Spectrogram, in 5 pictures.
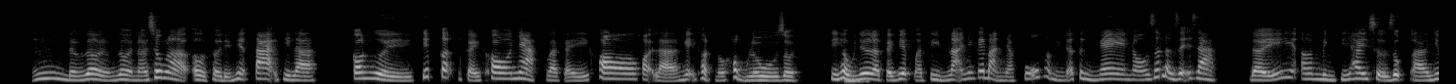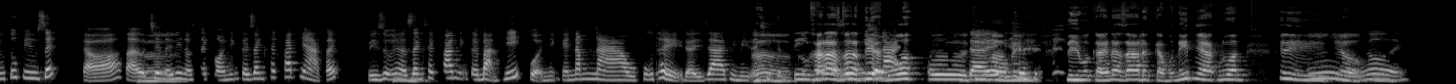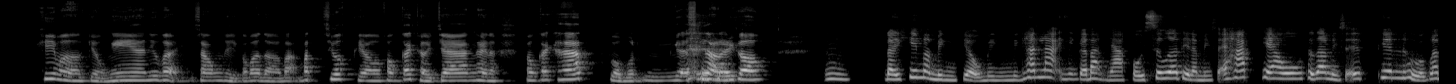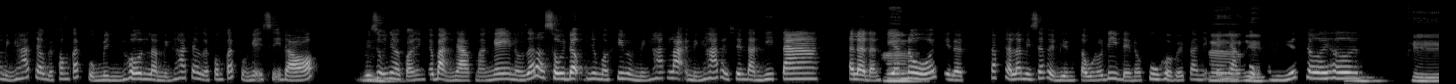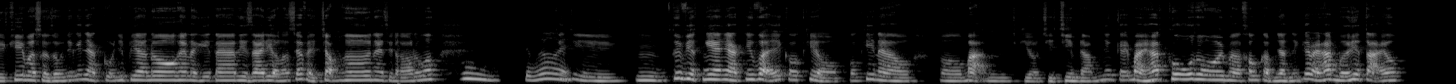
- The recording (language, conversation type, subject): Vietnamese, podcast, Bạn có hay nghe lại những bài hát cũ để hoài niệm không, và vì sao?
- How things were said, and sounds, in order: in English: "hit"; tapping; laugh; "list" said as "nít"; "luôn" said as "nuôn"; laugh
